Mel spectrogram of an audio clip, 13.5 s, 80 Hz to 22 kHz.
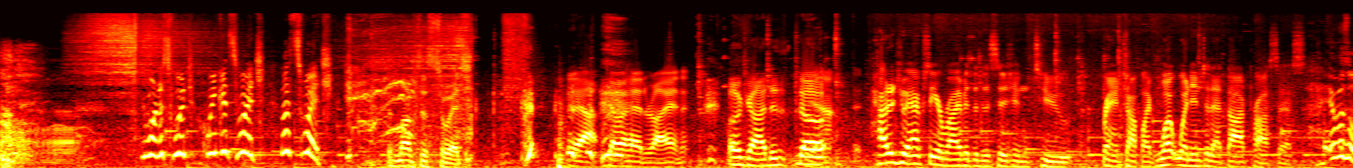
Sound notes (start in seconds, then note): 5.1 laughing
